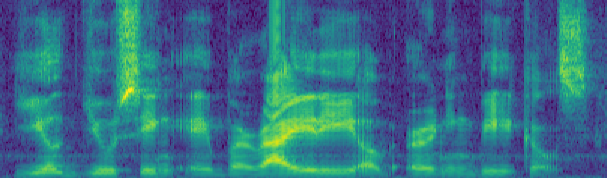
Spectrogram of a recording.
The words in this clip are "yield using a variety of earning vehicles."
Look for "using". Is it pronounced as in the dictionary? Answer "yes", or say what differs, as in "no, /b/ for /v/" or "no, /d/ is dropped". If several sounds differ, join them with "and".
no, /s/ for /z/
